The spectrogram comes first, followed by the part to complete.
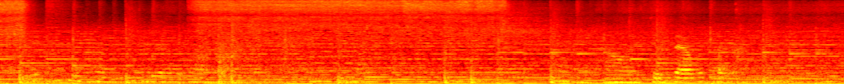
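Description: Aerosol baking spray hissing from the can: a few short sprays, then one long spray of about three seconds starting about two seconds in. Background music plays throughout.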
